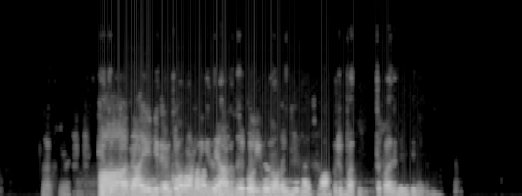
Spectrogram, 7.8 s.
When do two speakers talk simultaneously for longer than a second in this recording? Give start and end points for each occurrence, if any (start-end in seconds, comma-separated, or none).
1.6-4.2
